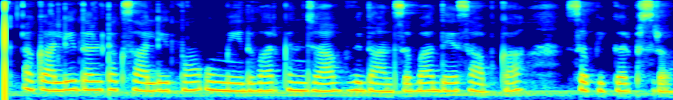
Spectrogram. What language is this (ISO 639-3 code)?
pan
